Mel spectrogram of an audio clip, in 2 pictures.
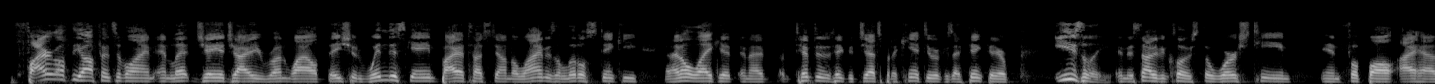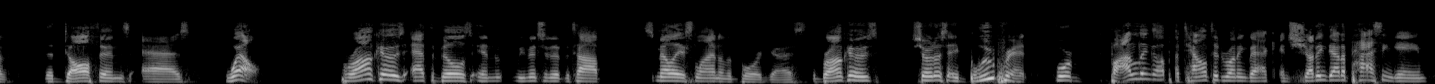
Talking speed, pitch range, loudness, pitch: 205 wpm, 140-170 Hz, -27 LUFS, 155 Hz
